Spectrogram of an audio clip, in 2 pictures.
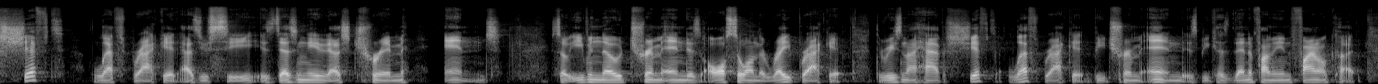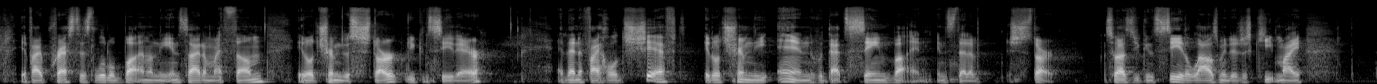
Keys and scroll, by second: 17.7 [, 19.2 super+z, 21.0 shift+[, 23.0 super+z, 23.7 shift+super+z, 24.5 super+z, 26.5 shift+[, 27.0 shift+[.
